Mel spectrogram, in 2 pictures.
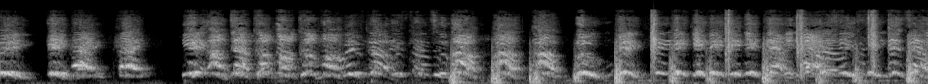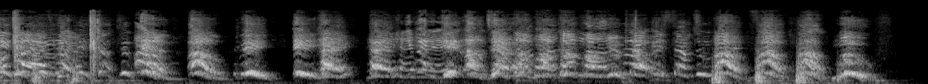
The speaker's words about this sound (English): That's right, it's a Cheerleader Friday, and in the building, we got Charlotte Ultimate Cheer getting ready to do their thing. Let's go, ladies!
